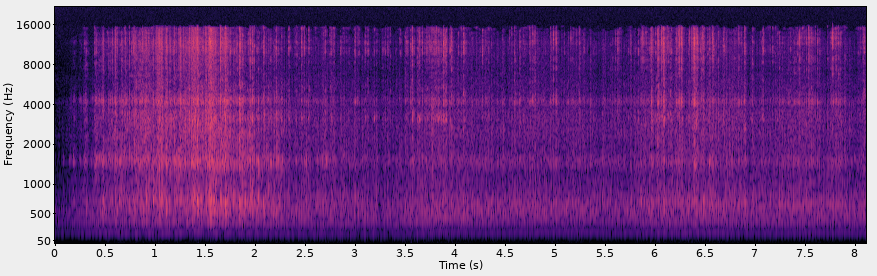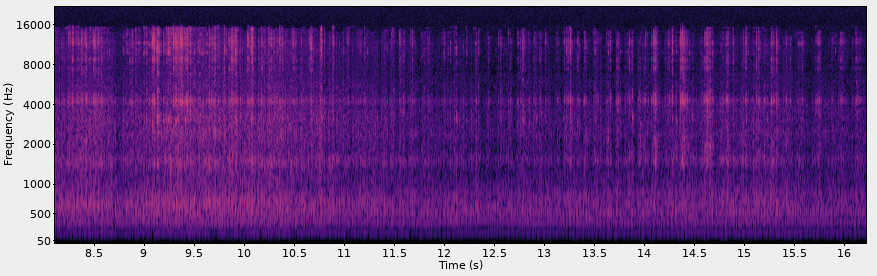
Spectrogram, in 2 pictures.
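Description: Armattan CNC 355 quadcopter's brushless motors and propellers whining in flight, picked up by a camera riding on the frame. The whine swells loudest about one to two seconds in, then holds as a steady hum with small rises and falls.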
